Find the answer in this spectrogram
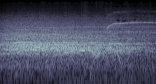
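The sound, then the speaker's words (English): A large crowd cheers steadily, a dense roar of voices with scattered shouts, and near the end a single high whistle rises and holds above the noise. “Very, very realistic sounding AI for those crowds.”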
